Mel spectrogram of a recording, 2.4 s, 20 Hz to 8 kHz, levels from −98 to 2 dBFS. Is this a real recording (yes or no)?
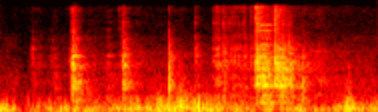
yes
